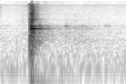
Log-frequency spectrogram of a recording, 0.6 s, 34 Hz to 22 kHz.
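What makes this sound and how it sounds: A top-grade "double S 7" first-class fired clay brick is struck once, giving a sharp, bright crack with a short high ring near 2.4 kHz that fades within a fraction of a second. The clear ring marks it as a good-quality brick.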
